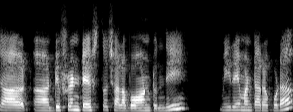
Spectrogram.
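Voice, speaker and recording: A woman speaks at medium pitch in an unremarkable speaking voice. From Ongole, Andhra Pradesh, India. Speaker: family vlogger. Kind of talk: vlog narration. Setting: outdoors at a beach. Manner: chatty, addressing viewers.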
